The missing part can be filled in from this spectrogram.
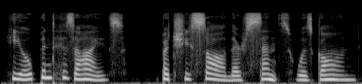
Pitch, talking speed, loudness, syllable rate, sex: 230 Hz, 180 wpm, -19 LUFS, 4.5 syllables/s, female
